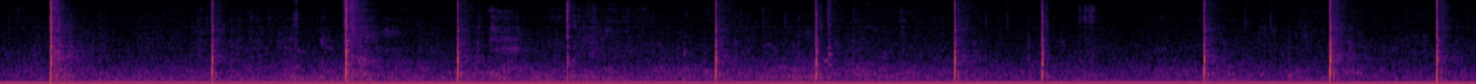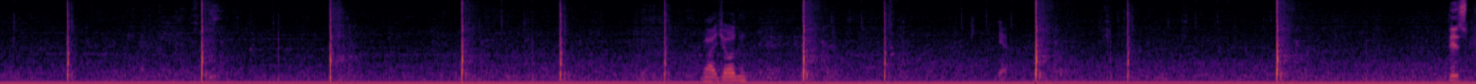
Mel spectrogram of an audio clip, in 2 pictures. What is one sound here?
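Tennis balls are struck back and forth with sharp pops of rackets.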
